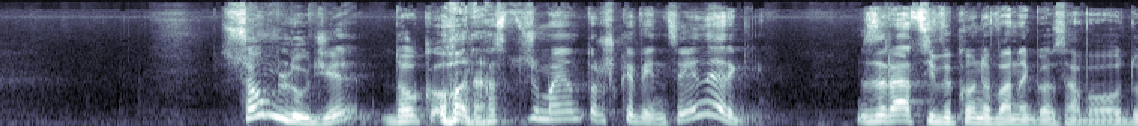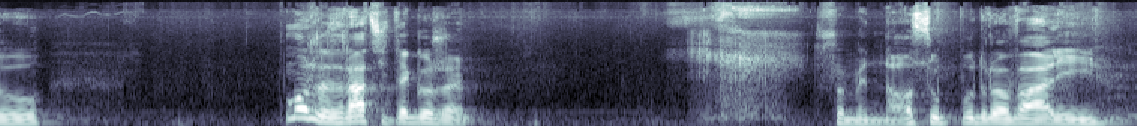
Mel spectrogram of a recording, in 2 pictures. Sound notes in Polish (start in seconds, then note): none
